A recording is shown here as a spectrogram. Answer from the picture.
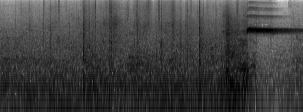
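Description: Scattered thuds and scuffs of sparring fighters moving and striking on the mat. About five seconds in comes a single loud, steady high-pitched signal tone, held about half a second and then fading.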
